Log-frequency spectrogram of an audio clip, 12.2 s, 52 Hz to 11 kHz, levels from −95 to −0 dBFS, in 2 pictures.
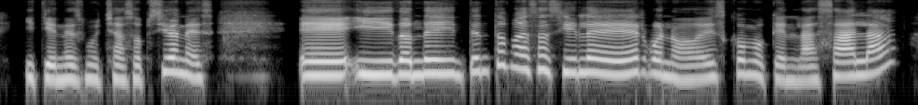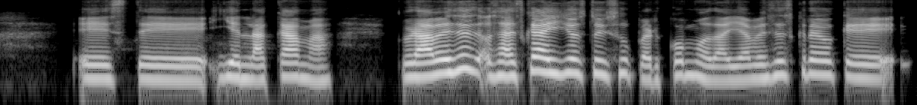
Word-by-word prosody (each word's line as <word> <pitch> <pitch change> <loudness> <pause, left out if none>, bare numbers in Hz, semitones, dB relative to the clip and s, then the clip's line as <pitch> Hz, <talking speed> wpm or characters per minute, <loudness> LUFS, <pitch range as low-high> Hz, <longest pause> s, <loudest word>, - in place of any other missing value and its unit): y 210 - -5
tienes 195 -1 -2
muchas 195 0 -5
opciones". 240 0 -2 0.6
Eh, 240 0 +5
y 245 -1 +2
donde 255 +1 +3
intento 290 - -3
más 330 -3 0
así 285 -3 -1
leer, 275 0 +2
bueno, 205 -7 -2
es 210 +1 -5
como 250 -3 -4
que 195 - -7
en 185 -1 -6
la 185 +1 -3
sala, 240 +6 +2 0.7
este, 190 -2 -3
y 220 +2 -2
en 205 - -2
la 185 0 +2
cama, 200 -5 0 0.4
pero 220 0 +1
a 225 - +10
veces 275 +4 +4
o - - 0
sea, 225 0 +4
es 225 - -3
que 305 - +3
ahí 275 -3 +6
yo 275 - +2
estoy 260 0 -3
supercómoda 205 -4 -4
y 190 - -4
a 190 - -2
veces 225 +4 -4
creo 250 -2 -3
que 215 - -2
230 Hz, 190 wpm, -20 LUFS, 200-260 Hz, 0.7 s, a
